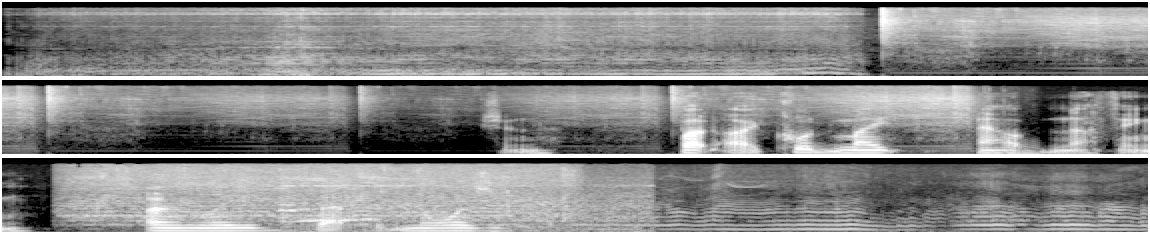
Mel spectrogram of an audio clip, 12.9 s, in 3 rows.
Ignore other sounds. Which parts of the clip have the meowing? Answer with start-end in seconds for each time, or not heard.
9.6-11.1.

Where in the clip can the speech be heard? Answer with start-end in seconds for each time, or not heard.
6.2-10.6.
